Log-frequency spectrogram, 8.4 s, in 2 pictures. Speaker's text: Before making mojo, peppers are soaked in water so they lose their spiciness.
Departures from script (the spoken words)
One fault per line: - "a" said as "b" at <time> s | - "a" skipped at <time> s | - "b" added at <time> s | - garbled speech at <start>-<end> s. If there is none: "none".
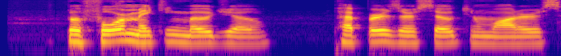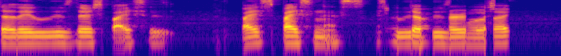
- garbled speech at 7.0-8.0 s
